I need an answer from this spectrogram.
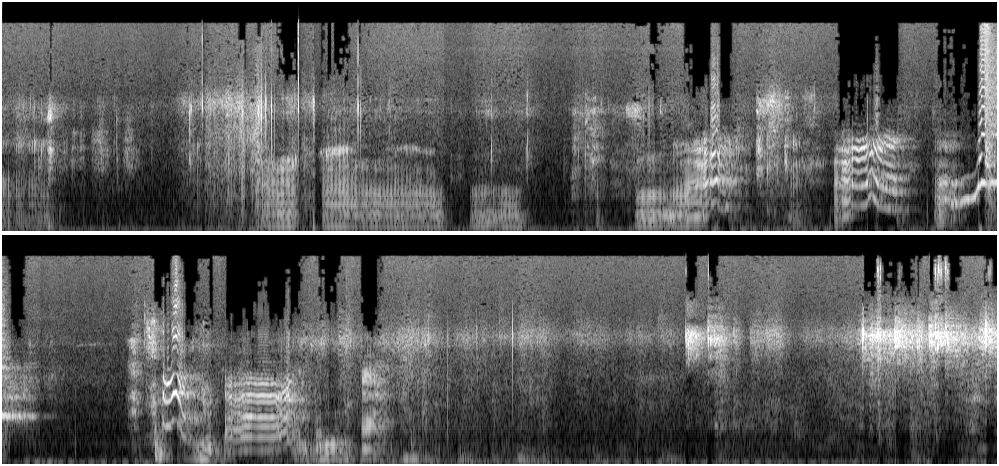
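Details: Two whippets at play give bursts of harsh growling and yelping whines with rising and falling harmonics, loud and irregular, alternating with short pauses indoors.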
